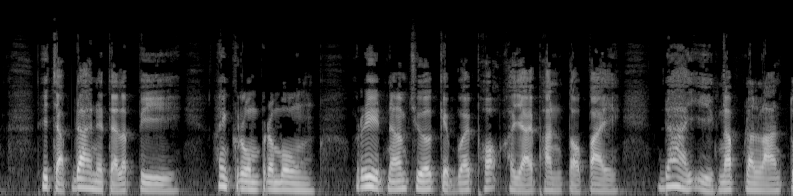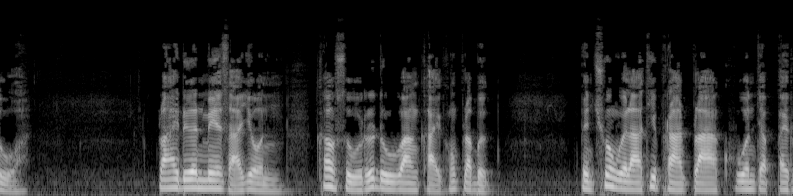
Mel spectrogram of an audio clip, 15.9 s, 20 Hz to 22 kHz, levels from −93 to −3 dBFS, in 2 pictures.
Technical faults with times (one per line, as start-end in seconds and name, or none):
0.71 overlap between stream segments
12.70 overlap between stream segments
